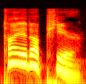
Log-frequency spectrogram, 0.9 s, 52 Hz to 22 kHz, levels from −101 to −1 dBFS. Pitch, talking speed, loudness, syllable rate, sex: 160 Hz, 280 wpm, -15 LUFS, 6.0 syllables/s, male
